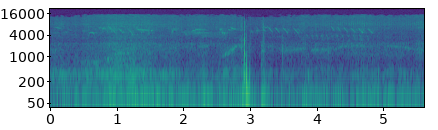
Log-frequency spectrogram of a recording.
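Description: Faint birdsong, quick repeated high chirps, over a low steady rumble of the bicycle rolling on wet tarmac, with one sharp click about three seconds in.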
